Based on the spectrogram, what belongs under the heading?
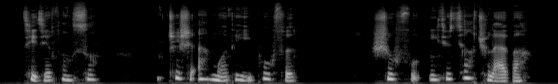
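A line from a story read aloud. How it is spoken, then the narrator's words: Soft. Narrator (Chinese): 曼娘柔声道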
